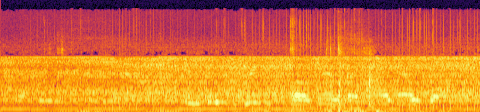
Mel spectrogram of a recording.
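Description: A shortwave radio hisses with static through a small loudspeaker.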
